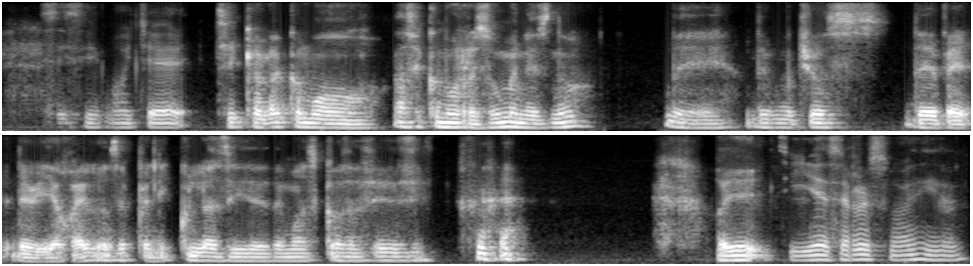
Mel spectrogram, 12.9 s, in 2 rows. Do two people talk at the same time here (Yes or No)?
No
